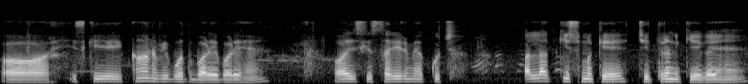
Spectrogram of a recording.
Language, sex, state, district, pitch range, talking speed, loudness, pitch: Hindi, male, Chhattisgarh, Kabirdham, 115-135 Hz, 150 wpm, -17 LUFS, 125 Hz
